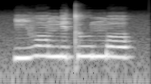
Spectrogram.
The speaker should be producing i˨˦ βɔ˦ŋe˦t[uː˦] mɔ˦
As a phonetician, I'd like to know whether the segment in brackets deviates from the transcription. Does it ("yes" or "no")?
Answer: no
